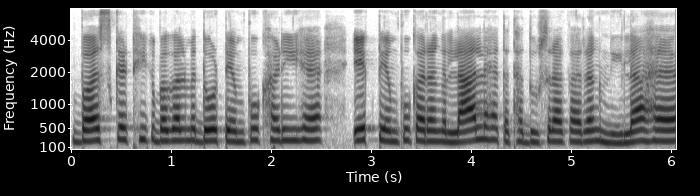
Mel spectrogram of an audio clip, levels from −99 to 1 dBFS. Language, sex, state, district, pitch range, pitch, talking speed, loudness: Hindi, female, Jharkhand, Ranchi, 220-240 Hz, 230 Hz, 210 wpm, -16 LUFS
